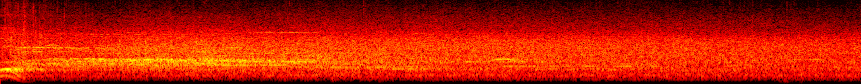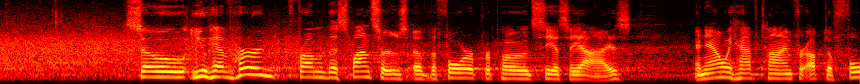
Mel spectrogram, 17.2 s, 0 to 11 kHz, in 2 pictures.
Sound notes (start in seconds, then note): 2.1 applause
